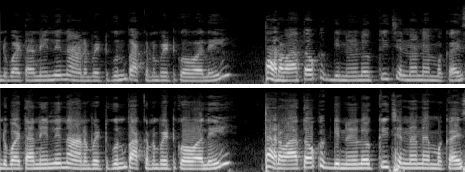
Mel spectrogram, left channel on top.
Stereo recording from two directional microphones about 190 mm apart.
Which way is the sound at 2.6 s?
55° right (ahead or behind).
